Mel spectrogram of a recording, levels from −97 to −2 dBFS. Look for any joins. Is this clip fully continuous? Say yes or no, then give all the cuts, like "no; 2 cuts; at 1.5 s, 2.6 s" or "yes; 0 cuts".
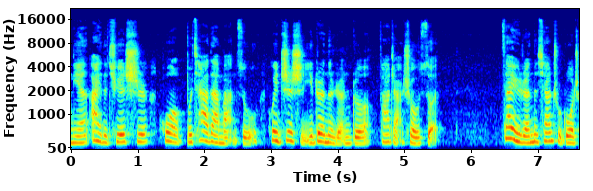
no; 2 cuts; at 1.3 s, 2.9 s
